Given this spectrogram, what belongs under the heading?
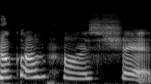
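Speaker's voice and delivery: speaking through a laugh. Narrator reads Matthew's reply as Tyler comforts him, laughing while speaking. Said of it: "but he laughs as he says it".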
